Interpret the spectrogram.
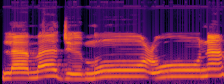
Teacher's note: لمجموعون، میم جیم زبر مج، جیم پر آواز کو ڈبل کریں گے، جیم پر قلقلہ کیا جائے گا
